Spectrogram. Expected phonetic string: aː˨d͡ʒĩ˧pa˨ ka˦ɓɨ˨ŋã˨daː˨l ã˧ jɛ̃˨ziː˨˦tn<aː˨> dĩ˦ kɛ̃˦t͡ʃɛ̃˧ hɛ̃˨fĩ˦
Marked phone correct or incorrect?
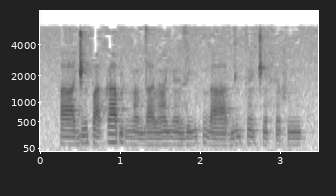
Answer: correct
